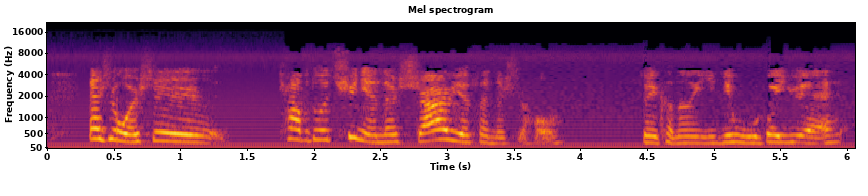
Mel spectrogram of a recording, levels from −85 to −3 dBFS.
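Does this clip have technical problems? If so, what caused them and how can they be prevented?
Yes. A raspy mains buzz built on 60 Hz harmonics runs throughout, roughly 20 dB below the speech. It likely comes from a dimmer, rectifier or unshielded cable. Use shielded, balanced cables away from dimmers and power supplies.

From 1.78 s to the end, the treble turns dull and smeary, with nothing above 14 kHz. This is an adaptive stream switching to a lower bitrate. The change fits a drop from a 96 kbit/s to a 32 kbit/s AAC stream. Use a steadier connection or fix the stream at a higher bitrate.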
